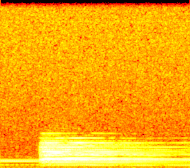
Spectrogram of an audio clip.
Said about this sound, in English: But as the bell sounded, light flashed up in the room.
